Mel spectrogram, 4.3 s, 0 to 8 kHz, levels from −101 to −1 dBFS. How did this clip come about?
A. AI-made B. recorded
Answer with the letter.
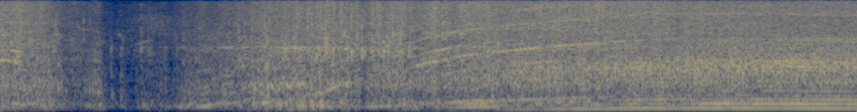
B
